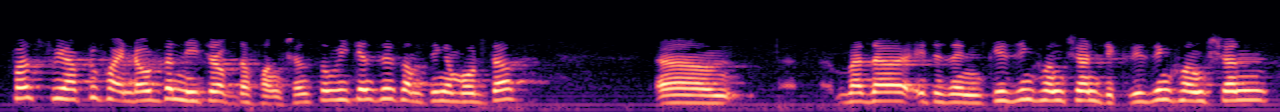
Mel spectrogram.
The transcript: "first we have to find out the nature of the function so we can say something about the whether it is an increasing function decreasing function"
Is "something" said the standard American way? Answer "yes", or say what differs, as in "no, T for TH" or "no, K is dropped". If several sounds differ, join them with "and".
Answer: no, T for TH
